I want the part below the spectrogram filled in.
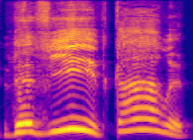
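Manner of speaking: high, loud imitated shout of cala-te; mock yell. S1 imitating David's family telling him off: loud mock yell. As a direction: snap at David to shut up, loudly.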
